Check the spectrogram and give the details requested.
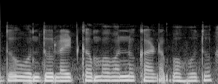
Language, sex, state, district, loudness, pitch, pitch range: Kannada, female, Karnataka, Bangalore, -12 LUFS, 175 Hz, 170-180 Hz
